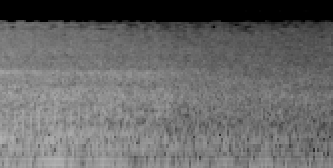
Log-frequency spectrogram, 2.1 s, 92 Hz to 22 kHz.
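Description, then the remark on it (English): A steady, loud rumble of heavy traffic crossing a bridge designed 100 years ago, a dense low roar of engines and tires with no break and no voices. “It also was not designed for the heavy trains and trucks that go across it today.”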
